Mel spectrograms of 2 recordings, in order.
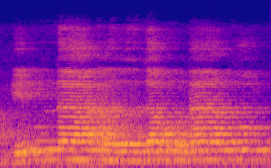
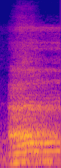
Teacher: Nun mati bertemu zal, ikhfa hakiki. Cara bacanya ditahan. Anzal, bukan hanya sekedar numpang lewat.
